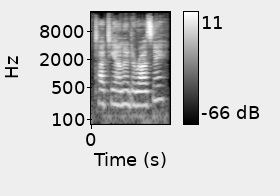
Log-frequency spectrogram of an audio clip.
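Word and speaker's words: Tatiana de Rosnay: Uh, Tat Tatiana D. Rozn.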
